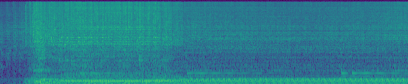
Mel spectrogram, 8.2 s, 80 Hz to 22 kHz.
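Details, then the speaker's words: 2006 BMW 330i (E90, N52) inline-six starts with a brief high idle, then settles into an uneven lumpy idle throwing misfire codes despite new coils, plugs and solenoids; the owner suspects the injectors or fuel pump. "but this is how it sounds when i start it and it's giving me misfire reads even though i know it's not a misfire"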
